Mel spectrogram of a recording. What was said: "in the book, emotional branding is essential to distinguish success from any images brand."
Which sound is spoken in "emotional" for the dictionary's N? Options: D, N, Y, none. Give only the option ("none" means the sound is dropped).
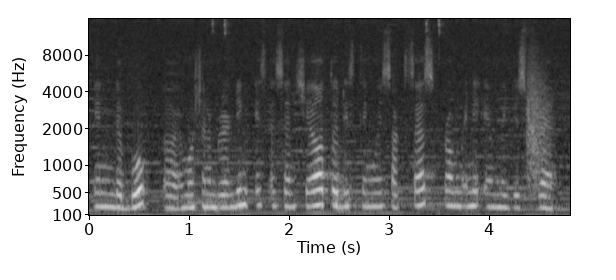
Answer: none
